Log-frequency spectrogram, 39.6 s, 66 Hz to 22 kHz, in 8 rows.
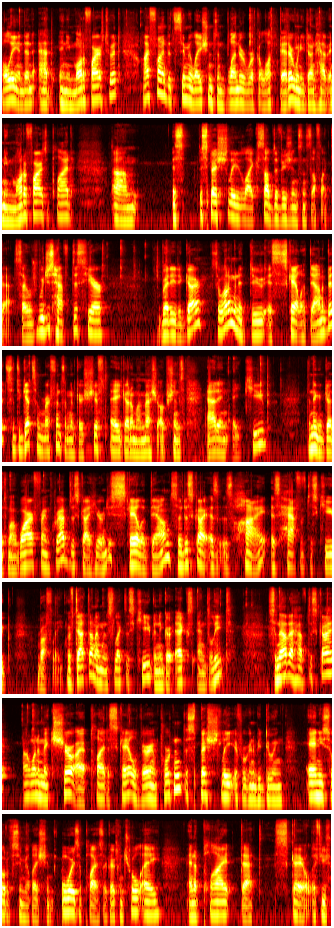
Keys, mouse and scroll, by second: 0.1-1.9 drag, 1.8 scroll down 2, 1.9-4.6 middle drag, 2.6 KP_1, 4.1 scroll up 2, 4.3 alt+a, 4.6 click, 8.4 scroll up 1, 9.5-10.2 scroll down 1, 11.2 Tab, 11.5-16.2 middle drag, 12.2 Tab, 12.4-13.3 scroll down 1, 13.3 KP_1, 16.2 shift+a, 19.3 z, 20.4 drag, 20.7 shift+middle click, 20.8-21.3 scroll up 1, 21.3 s, 24.5 click, 26.3 click, 27.3 x, 28.1-28.8 middle drag, 28.8 click, 29.3 z, 30.3-39.5 shift+middle drag, 30.6-31.2 scroll up 2, 31.6-35.8 scroll up 2, 36.6 ctrl+a.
